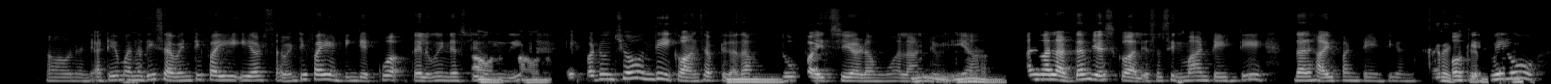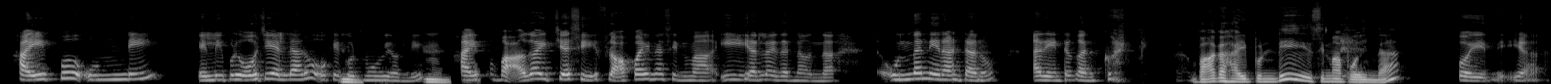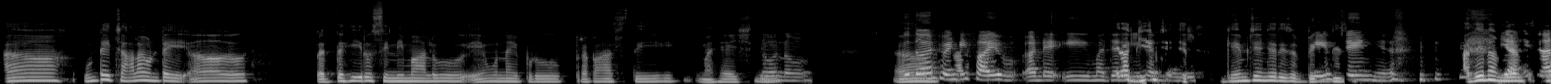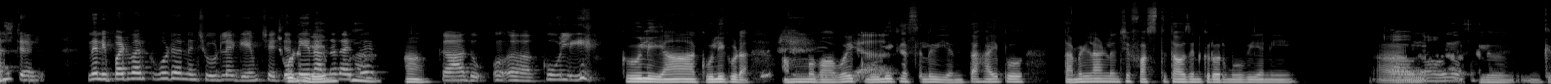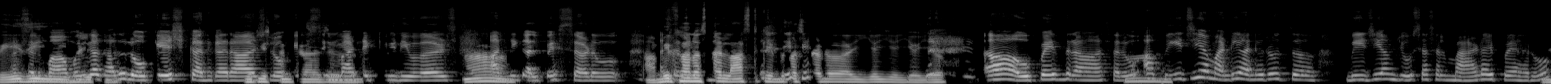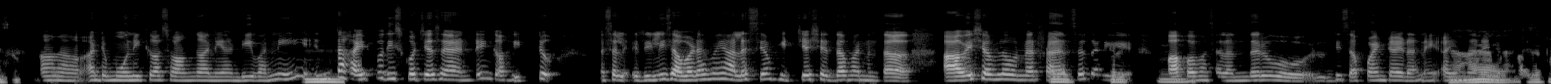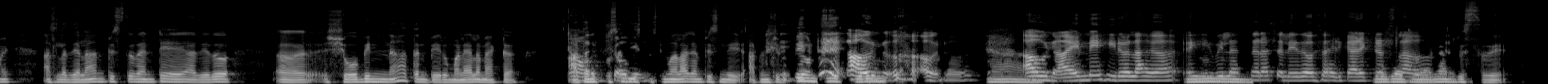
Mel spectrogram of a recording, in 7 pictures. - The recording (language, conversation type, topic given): Telugu, podcast, సోషల్ మీడియాలో వచ్చే హైప్ వల్ల మీరు ఏదైనా కార్యక్రమం చూడాలనే నిర్ణయం మారుతుందా?
- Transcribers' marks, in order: other background noise; in English: "సెవెంటీ ఫైవ్ ఇయర్స్, సెవెంటీ ఫైవ్"; in English: "కాన్సెప్ట్"; in English: "డూప్ ఫైట్స్"; other noise; in English: "కరెక్ట్. కరెక్ట్"; in English: "హైప్"; in English: "హైప్"; in English: "గుడ్ మూవీ"; in English: "హైప్"; in English: "ఫ్లాప్"; in English: "ఇయర్‌లో"; chuckle; in English: "హైప్"; in English: "నో. నో. టూ థౌసండ్ ట్వెంటీ ఫైవ్"; in English: "రిలీజ్"; in English: "మూవీస్"; in English: "ఇస్ ఏ బిగ్"; chuckle; in English: "డిజాస్టర్"; giggle; in English: "హైప్"; in English: "ఫస్ట్ థౌసండ్ క్రోర్ మూవీ"; in English: "క్రేజీ హైప్"; in English: "సినిమాటిక్ యూనివర్స్"; in English: "లాస్ట్‌కి"; laugh; in English: "బీజీఎం"; in English: "బీజీఎం"; in English: "మాడ్"; in English: "సాంగ్"; in English: "హైప్"; in English: "హిట్"; in English: "రిలీజ్"; in English: "హిట్"; in English: "ఫాన్స్"; in English: "కరెక్ట్. కరెక్ట్"; in English: "డిసప్పాయింటెడ్"; in English: "డిసప్పాయింట్"; in English: "యాక్టర్"; laugh; in English: "స్టోరీ"; in English: "సైడ్ క్యారెక్టర్స్‌లాగా"; unintelligible speech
